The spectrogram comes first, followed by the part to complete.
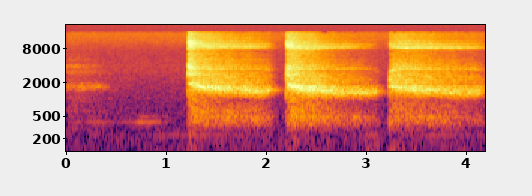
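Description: A person blowing a steady stream of air through pursed lips, cut into separate notes by tongue strokes. Three about-one-second breaths start sharply, one after another, beginning about a second in. This is recorder tonguing practised without the instrument.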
